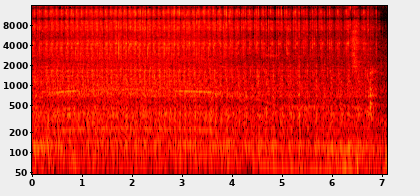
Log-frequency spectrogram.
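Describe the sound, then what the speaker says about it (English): A sewing machine runs a steady straight stitch through a thrifted skirt, whirring continuously and evenly at close range with no pauses and no talking. "I am sewing a line, a straight stitch, through the top twice, 2 different lines"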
